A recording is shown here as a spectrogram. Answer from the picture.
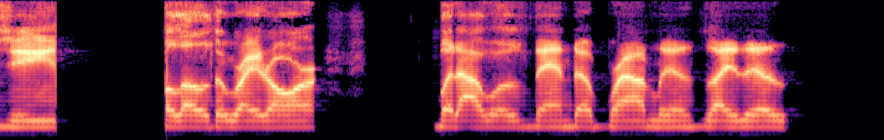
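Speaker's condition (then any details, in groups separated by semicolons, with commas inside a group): Laryngectomy, total laryngectomy with electrolarynx; no current signs of cancer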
